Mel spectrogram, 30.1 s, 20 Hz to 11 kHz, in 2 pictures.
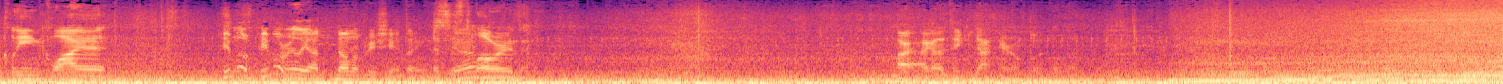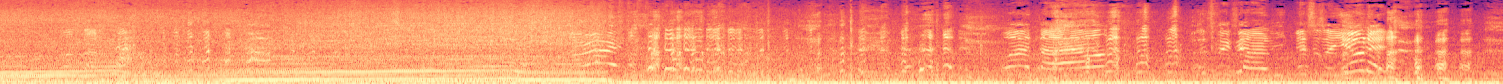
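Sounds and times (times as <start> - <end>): car engine accelerating: 0.0 - 29.9
people laughing and shouting: 15.6 - 18.1, 20.7 - 24.6.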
